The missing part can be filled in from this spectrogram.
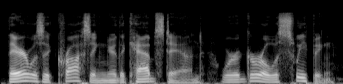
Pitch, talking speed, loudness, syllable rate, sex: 115 Hz, 225 wpm, -19 LUFS, 5.6 syllables/s, male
